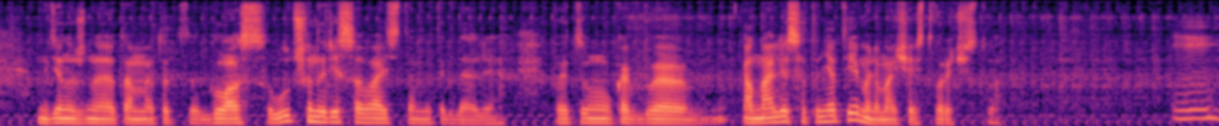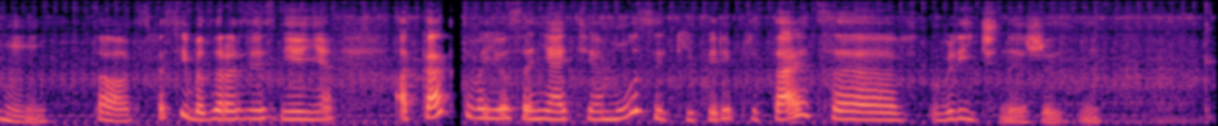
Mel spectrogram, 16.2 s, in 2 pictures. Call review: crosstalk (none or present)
none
